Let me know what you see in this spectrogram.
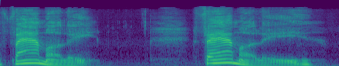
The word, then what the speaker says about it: family: I have 就是我有 a small，你看那个 S-M-A-L-L 结尾有两个 L，所以舌尖要抵上去， small Small I have a small family. Family 是三个音节， Family 不要念成 family，不是这样念的， Family Family。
